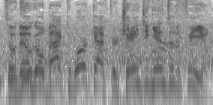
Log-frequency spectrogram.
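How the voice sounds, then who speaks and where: A man's voice: sits high, lively intonation, a little fast. A man calling live American football play by play as the announcer. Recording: very loud stadium crowd noise. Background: crowd and stadium ambience.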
